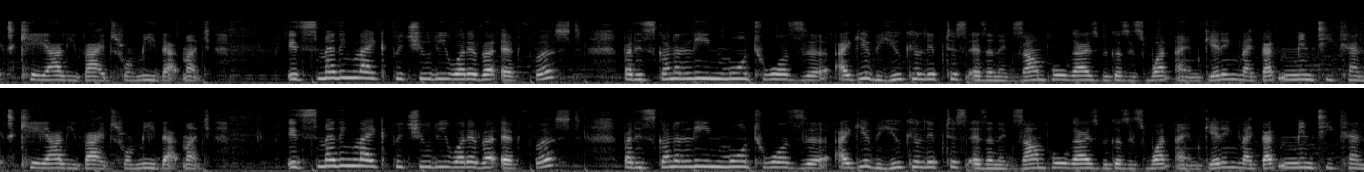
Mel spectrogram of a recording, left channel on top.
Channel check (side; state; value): both; normal; correlation 0.72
